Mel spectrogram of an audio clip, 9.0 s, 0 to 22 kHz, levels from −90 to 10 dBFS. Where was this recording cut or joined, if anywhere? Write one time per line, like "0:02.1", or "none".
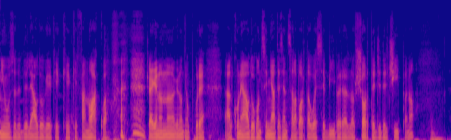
0:03.7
